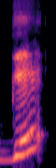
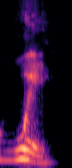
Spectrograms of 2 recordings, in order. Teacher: Porque la U no suena y yo no resalto la U, solamente resalto la E.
